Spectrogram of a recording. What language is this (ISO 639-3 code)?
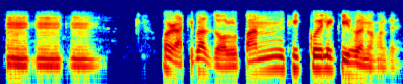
asm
